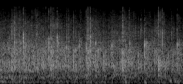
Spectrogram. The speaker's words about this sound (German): einen kleinen Applaus für deinen Namen?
